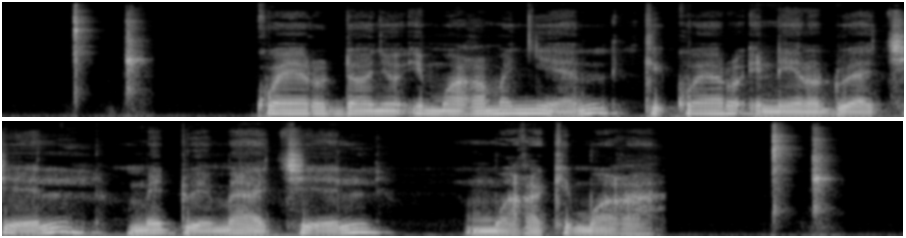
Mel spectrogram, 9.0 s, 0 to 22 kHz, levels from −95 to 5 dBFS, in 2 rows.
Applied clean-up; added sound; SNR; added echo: none; none; none; none.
